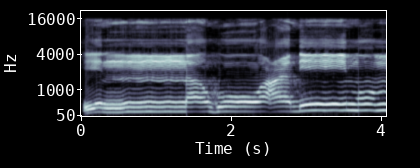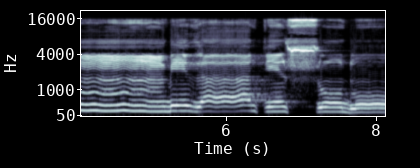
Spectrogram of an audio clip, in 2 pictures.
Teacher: Nah, sudur ini roknya dibaca tebal, jadi ini agak mencucu ya. Bibir kita itu agak monyong atau mencucu untuk menyempurnakan ro ini dibaca tebal, karena ro ini sebelumnya ada dhammah, maka dia itu dibaca tebal.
